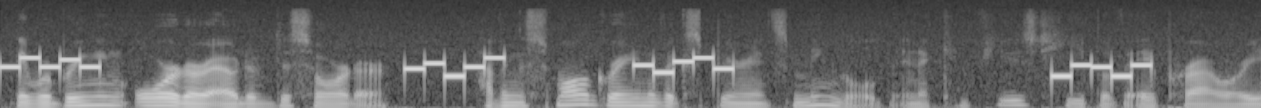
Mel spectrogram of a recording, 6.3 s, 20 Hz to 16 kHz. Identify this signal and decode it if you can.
Five-tone selective call (CCIR), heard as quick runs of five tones, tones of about 100 ms, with speech in English. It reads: 66606 58166 73995 17617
